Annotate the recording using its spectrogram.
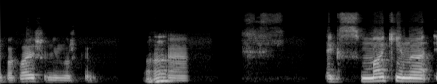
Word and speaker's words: Ex Machina: Эксмакина, вроде как правильно произносится.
